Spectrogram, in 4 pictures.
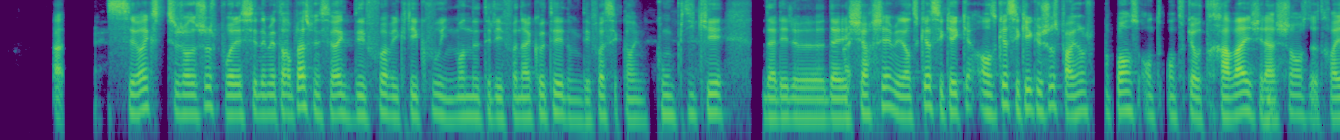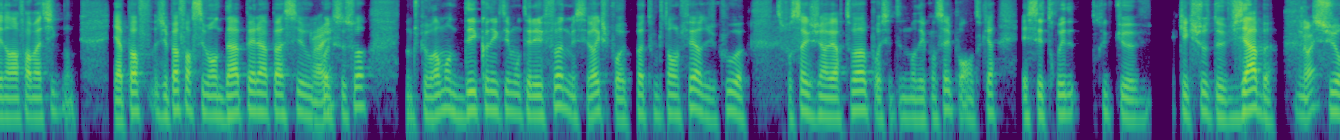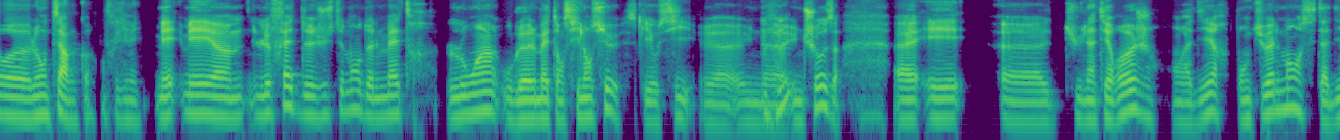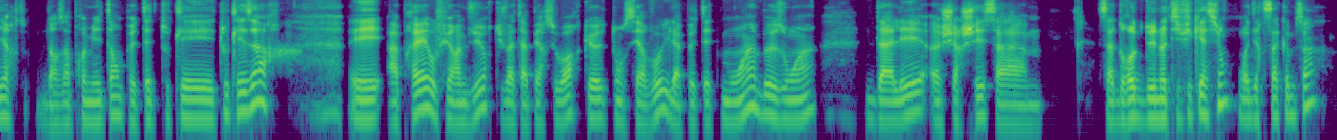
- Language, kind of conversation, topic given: French, advice, Comment les notifications constantes nuisent-elles à ma concentration ?
- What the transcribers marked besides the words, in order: stressed: "viable"; other background noise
